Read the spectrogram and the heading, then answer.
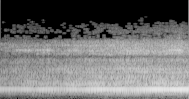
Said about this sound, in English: On the open road outside the city limits, Kent jams the accelerator down to the floorboard and grips the wheel hard. Roaring into the night, his keen eyes watch the twin taillights gleaming ahead of him.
